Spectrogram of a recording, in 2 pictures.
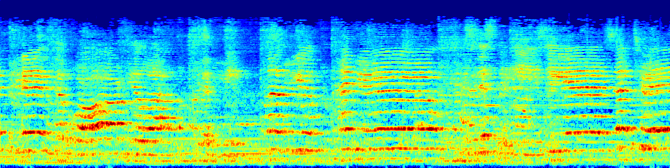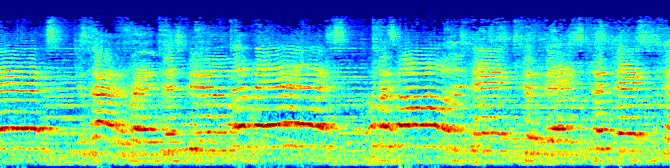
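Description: Two young girls singing a song together into a stage microphone, with phrases of long held notes.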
